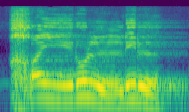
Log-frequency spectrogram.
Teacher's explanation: yang bertemu lam idgham bila gunnah, hanya masuk tanpa mendengung, tanpa ditahan lama-lama, hanya masuk. Khairul lil, namanya idgham bila gunnah.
